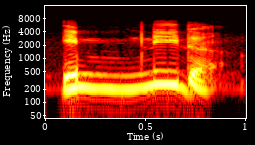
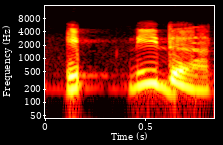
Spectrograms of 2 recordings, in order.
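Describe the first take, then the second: First: The first syllable ends with an m sound. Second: The first syllable ends with a b sound. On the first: The speaker calls it right. "tetapi imnida" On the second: The speaker calls it wrong. "Bukan ibnida"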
